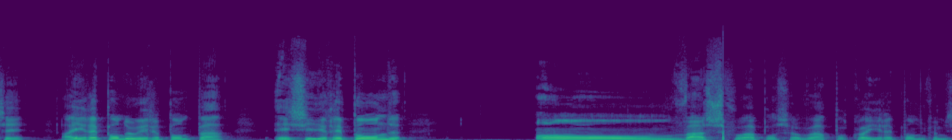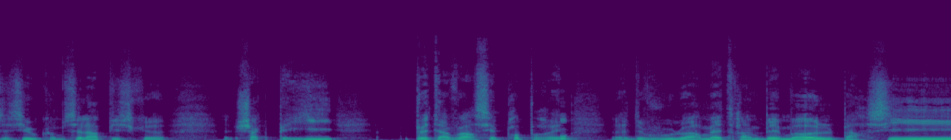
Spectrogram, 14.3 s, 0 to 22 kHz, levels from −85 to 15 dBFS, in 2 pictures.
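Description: It's a speech clip with one glitch from damaged data in a compressed stream, right at 5.42 s. The decoder hit corrupted bytes, lost frame sync and had to hunt for the next valid header, so you get a brief blip that's only a few milliseconds long.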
